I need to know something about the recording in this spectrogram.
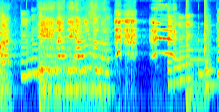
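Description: Children's TV song music with a long, wavering, crow-like call, like a rooster's cock-a-doodle-doo, from about a second in. A short falling glide follows near the end, and a bouncy band tune starts just before the end.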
